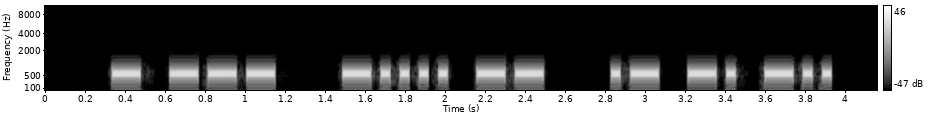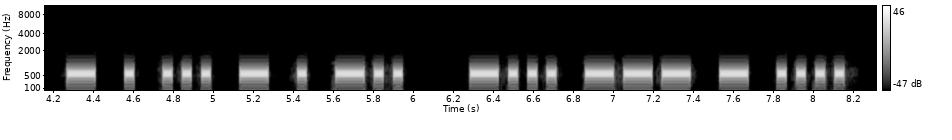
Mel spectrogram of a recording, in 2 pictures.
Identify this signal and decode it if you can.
Morse code, heard as a keyed tone, about 25 wpm, 600 Hz. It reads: TO 6M AND TESTED BOTH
